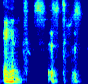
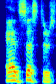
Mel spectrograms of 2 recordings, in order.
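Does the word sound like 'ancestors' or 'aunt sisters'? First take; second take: aunt sisters; ancestors. First: It is said like the two words aunt sisters. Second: It is said as the ordinary word ancestors. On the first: The speaker calls it wrong. "not ancestors" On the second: The speaker calls it right. "must be ancestors"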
